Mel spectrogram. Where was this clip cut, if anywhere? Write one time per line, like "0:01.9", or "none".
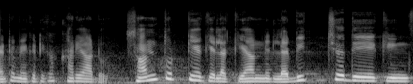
0:01.1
